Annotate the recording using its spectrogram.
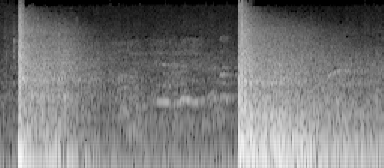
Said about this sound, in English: That's where the Ramadan cannon sits. It's an old British cannon, and the blast can be heard everywhere on the Arab side of the city.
